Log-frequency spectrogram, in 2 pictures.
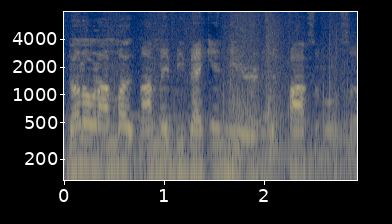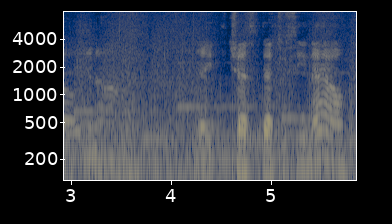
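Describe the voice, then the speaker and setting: A man doing casual gameplay reaction commentary as a streamer, excitable and slangy, often repeating his phrases. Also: mid-range voice, moderate pace. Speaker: gaming streamer. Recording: loud game music behind voice. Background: video game audio and music.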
